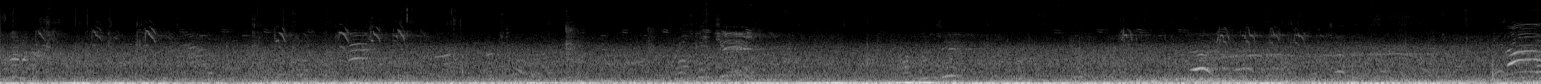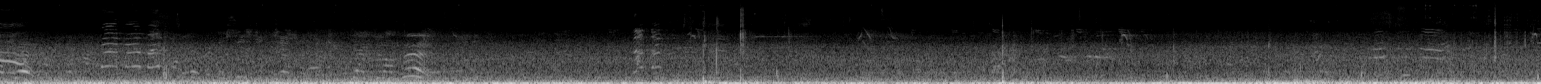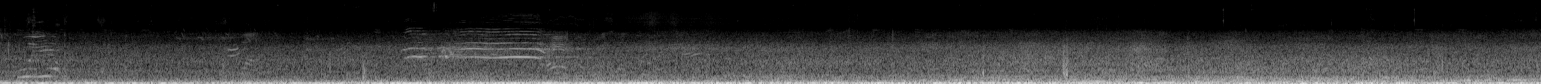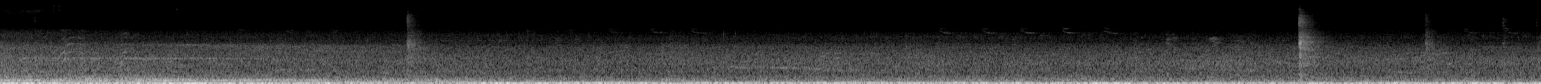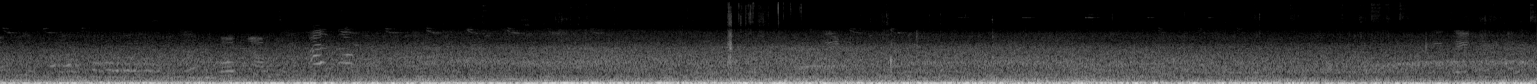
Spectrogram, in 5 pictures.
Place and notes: Brussels, Square Ambiorix
Children playing, busses all around
PCM-M10, SP-TFB-2, binaural.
